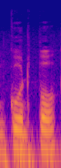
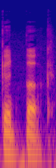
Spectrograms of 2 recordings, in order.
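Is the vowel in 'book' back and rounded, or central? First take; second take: back rounded; central. First: The vowel in book is a back rounded u. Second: The vowel in book is central, near schwa. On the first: "I don't say good book" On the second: "I say good book"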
